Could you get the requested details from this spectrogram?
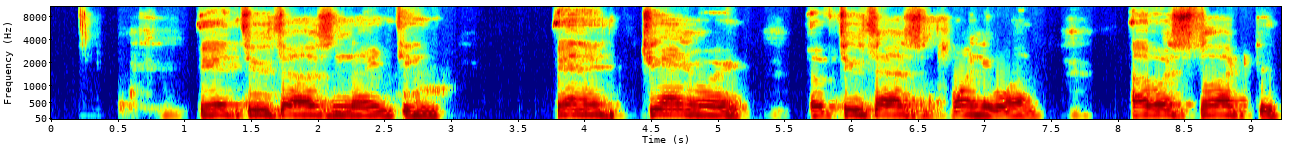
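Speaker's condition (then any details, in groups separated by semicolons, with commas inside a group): ALS; hands affected; speech no longer affected by shortness of breath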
